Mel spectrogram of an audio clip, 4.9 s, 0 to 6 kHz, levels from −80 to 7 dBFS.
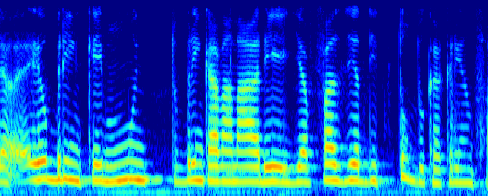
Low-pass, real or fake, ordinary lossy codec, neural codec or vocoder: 5.4 kHz; real; none; none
